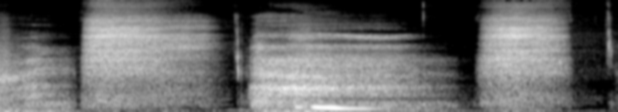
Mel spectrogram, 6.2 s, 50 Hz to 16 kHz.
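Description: Slow, deep breaths taken with a hand on the belly, filling the belly first and then the chest, each long airy inhale and exhale rising and fading in a steady rhythm, with no talking; part of a series of 30 breaths.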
